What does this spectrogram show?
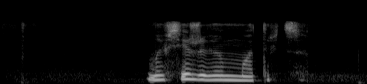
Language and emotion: Russian, sad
